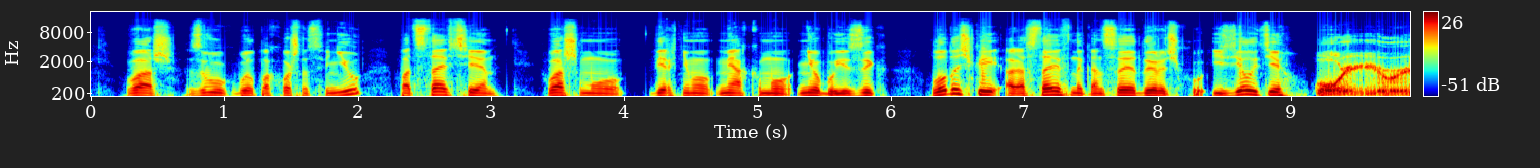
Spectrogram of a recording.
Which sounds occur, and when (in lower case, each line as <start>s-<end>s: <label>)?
0.0s-0.2s: breathing
0.0s-9.8s: background noise
0.2s-2.0s: male speech
2.0s-2.1s: tick
2.0s-2.2s: breathing
2.3s-3.1s: male speech
3.1s-3.3s: breathing
3.4s-4.0s: male speech
4.1s-4.2s: tick
4.2s-6.0s: male speech
6.0s-6.2s: breathing
6.3s-9.1s: male speech
9.2s-9.8s: human sounds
